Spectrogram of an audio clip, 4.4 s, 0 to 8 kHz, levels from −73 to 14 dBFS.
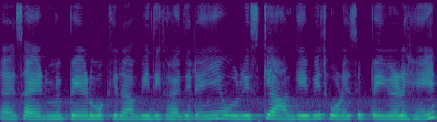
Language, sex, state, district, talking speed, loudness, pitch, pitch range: Hindi, female, Bihar, East Champaran, 245 wpm, -24 LUFS, 225 Hz, 220-230 Hz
